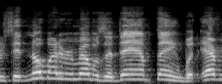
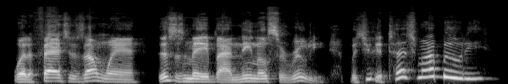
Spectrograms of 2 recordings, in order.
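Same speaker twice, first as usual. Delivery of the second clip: playful, swooping, sing-song put-on voice; 6 semitones lower than usual. Showing how Stanley would talk: Stanley impression. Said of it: "Stanley sounds like the type of person that be like".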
